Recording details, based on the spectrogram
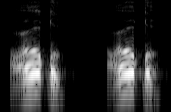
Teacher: কফটা কলকলার হরফ, ধাক্কা দিয়ে পড়তে হবে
